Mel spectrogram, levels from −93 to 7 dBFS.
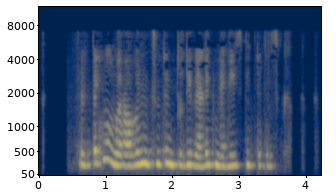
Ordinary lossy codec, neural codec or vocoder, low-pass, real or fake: MP3, 32 kbps; codec, 16 kHz, 1 kbps, FreqCodec, smaller model; 7.2 kHz; fake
